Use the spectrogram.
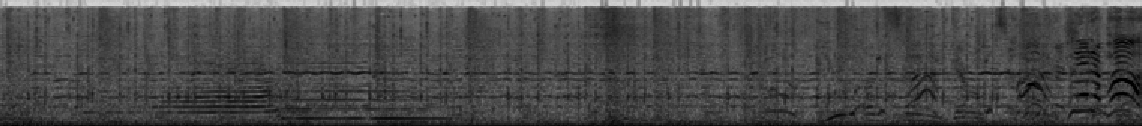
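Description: Galloping horse hooves in The Witcher III: Wild Hunt, a steady clip-clop rhythm running throughout beneath a busy mix of voices and game music.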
